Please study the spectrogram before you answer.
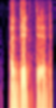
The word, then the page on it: addicted: American English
